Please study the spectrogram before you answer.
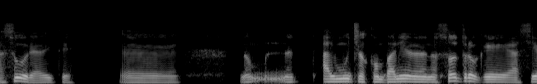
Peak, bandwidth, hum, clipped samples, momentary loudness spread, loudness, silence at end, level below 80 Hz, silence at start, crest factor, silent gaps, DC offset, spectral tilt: -12 dBFS; 7.4 kHz; none; under 0.1%; 14 LU; -30 LUFS; 0 s; -64 dBFS; 0 s; 18 dB; none; under 0.1%; -7.5 dB/octave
